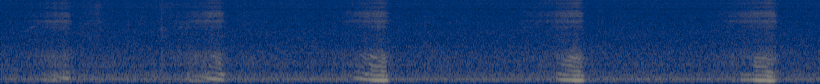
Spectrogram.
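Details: American Staffordshire Terrier puppy named France from Rostov-on-Don, asleep and snoring: low rasping snores roughly every two seconds, each a short rough burst with a faint airy hiss, quiet room between breaths.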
